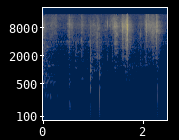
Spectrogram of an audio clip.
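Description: Near silence, with faint rustles and light ticks from a stack of comic books being handled.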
